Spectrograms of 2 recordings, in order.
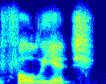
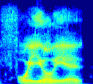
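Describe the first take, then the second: First: The 'ee' vowel comes after the L. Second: The vowel glide comes before the L, like 'foil'. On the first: The speaker calls it right. "it should be foliage" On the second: The speaker calls it wrong. "When we say foliage"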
